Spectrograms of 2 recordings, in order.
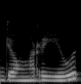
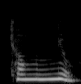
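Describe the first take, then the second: First: The second syllable starts with an r sound. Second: The second syllable starts with an n sound. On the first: The speaker calls it wrong. "dibacanya bukan Jongryu" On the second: The speaker calls it right. "tapi Cheongnu"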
